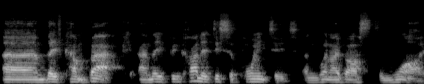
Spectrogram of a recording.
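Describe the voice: A man at a moderate pace, fairly low in pitch, with fairly even intonation and a slightly husky edge.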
